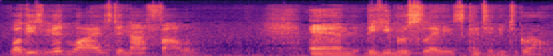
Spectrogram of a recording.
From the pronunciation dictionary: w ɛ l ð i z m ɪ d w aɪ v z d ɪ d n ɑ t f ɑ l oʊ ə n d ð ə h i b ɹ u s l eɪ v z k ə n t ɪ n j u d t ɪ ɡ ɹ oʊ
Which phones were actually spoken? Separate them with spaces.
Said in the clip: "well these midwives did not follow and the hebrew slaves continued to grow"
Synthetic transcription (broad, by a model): w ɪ l ð i z m ɪ d w aɪ v z d ɪ d n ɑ t f ɑ l oʊ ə n ð ə h i b ɹ u s l eɪ v z k ə n t ɪ n j u d t ɪ ɡ ɹ oʊ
